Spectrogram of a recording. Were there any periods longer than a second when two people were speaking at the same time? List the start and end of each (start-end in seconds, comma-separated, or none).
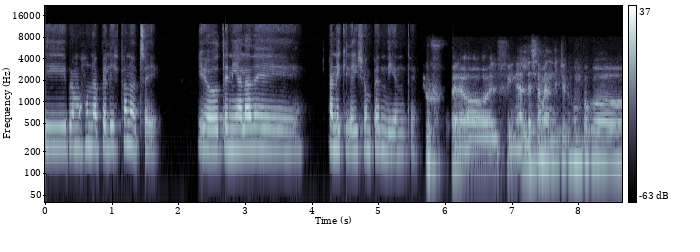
none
